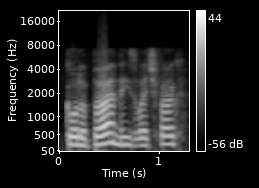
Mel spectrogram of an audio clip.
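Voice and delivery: loud, fierce demand. Acted. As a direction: bark it out fiercely. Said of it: "another man said fiercely".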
